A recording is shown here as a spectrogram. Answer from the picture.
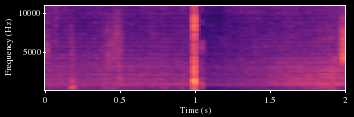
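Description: Cricket bat striking the ball: one sharp crack about a second in, over a low steady background hum.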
